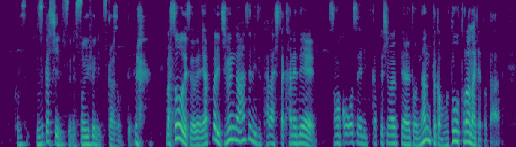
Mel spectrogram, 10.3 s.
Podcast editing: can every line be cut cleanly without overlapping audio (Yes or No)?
Yes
